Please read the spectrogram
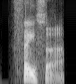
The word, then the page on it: facer: British English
